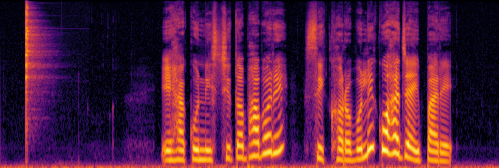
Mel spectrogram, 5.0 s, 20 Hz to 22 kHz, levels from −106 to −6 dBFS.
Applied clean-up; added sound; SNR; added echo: none; Cutlery, silverware; 8 dB; none.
